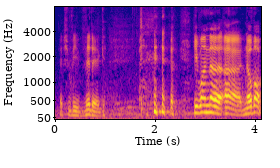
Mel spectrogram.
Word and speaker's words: Wittig: neat it's called the viig reaction if you hear somebody pronounce it Whig you should slap them and say no it's a v he's German it should be viig he won the uh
